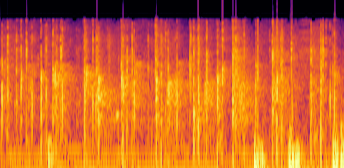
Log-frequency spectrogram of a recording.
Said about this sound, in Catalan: No passa res, anem a fer un fort aplaudiment perquè ho heu fet totes molt bé.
